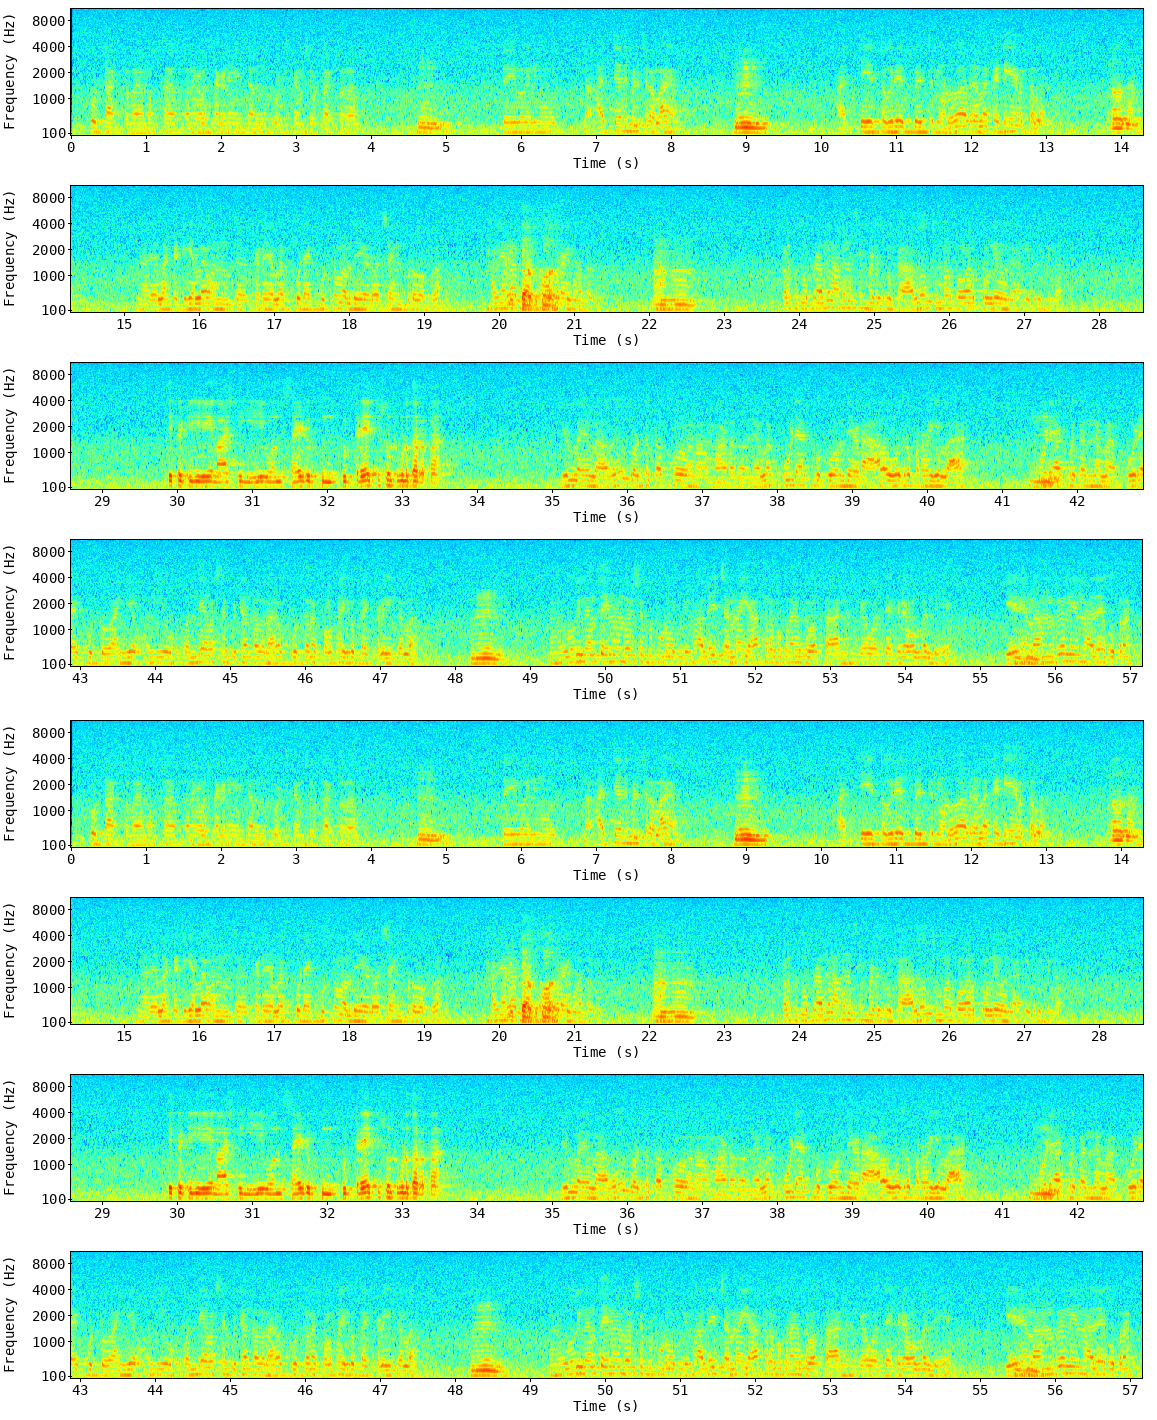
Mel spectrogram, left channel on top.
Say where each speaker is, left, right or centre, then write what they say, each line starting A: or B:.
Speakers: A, on the right; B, on the right.
A: ಹುಟ್ಟ ಆಕ್ತದ ಮತ್ತ ದನಗಳ ಸಗಣಿ ಐತೆ ಅದನ್ನ ಪೌಷ್ಟಿಕಾಂಶ ಹುಟ್ಟಾಗ್ತದ
B: ಹ್ಮ್
A: ಇವಾಗ ನೀವು ಅತ್ತಿ ಅದು ಬೆಳ್ತೀರಲ್ಲ ಆ
B: ಹ್ಮ್
A: ಅತ್ತಿ ತೊಗರಿ ಅದ್ ಬೆಳೀತಿರಿ ನೋಡು ಅದ ರೆಲ್ಲಾ ಕಟಿ ಇರತ್ತಲ್ಲಾ
B: ಹೌದ ನು
A: ಅದೆಲ್ಲಾ ಕಟ್ಟಿಗೆಲ್ಲ ಒಂದ್ ಕಡೆ ಎಲ್ಲ ಕೂಡ್ಯಾಕ್ ಬಿಟ್ಟು ಒಂದ್ ಎರಡ್ ವರ್ಷ ಹಂಗ್ ಬಿಡ್ಬೇಕು ಅದೇಲ್ಲ
B: ಹೊಳಿತಾವ್
A: ಕೊಳತ
B: ಕೊ
A: ಗೊಬ್ಬರ ಆಗಿಬಿಡತದ
B: ಹಾ ಹಾ
A: ಕೊಳತು ಗೊಬ್ಬರನು ಅದುನ್ನು ಅದು ಸಿಂಪಡಿಸಬೇಕ ಅದು ತುಂಬಾ ಪವರಪುಲ್ ಇವಾಗ ಇದ್ರಕಿನ್ನ
B: ಕಟ್ಟಿಗೆ ಲಾಸ್ಟೀಗೆ ಒಂದ್ ಸೈಡ್ ಕುಟ್ರ್ಯಾಕಿ ಸುಟ್ ಬಿಡ್ತಾರಲ್ಲ
A: ಇಲ್ಲ ಇಲ್ಲ ಅದು ದೊಡ್ಡ ತಪ್ಪು ನಾವ್ ಮಾಡೋದು ಅದನ್ನೆಲ್ಲಾ ಕೂಡಿ ಹಾಕ್ಬೇಕು ಒಂದ್ ಎರಡು ಹಾಳು ಹೋದ್ರೂ ಪರವಾಗಿಲ್ಲ
B: ಹ್ಮ್
A: ಕೂಡಿ ಹಾಕ್ಬೇಕಂದ್ನಲ್ಲ ಕೂಡಿ ಹಾಕ್ಬಿಟ್ಟು ಹಂಗೆ ನೀವು ಒಂದೇ ವರ್ಷ ಬಿಟ್ಟ ಅಂತಂದ್ರ ಪೂರ್ತಿ ಎಲ್ಲ ಕೊಳತೋಗಿರುತ್ತಾ ಕೆಳಗಿಂದೇಲ್ಲಾ
B: ಹ್ಮ್
A: ಹೋಗ್ಲಿ ಅಂತ ಇನೊಂದ್ ವರ್ಷ ಬಿಟ್ಬ ಬಿಡಕ್ ನೀನು ಅದೇ ಚೆನ್ನಾಗ್ ಯಾವ ತರ ಗೊಬ್ರ ಆಗತ್ತ ಗೊತ್ತಾ ನಿನ್ಗ ಒಂದ್ ಎಕರೆ ಹೊಲದಲ್ಲಿ ದಲ್ಲಿ ಏನಿಲ್ಲ
B: ಹ್ಮ್
A: ಅಂದ್ರೆ ನೀನ್ ಅದೇ ಒಬ್ರ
